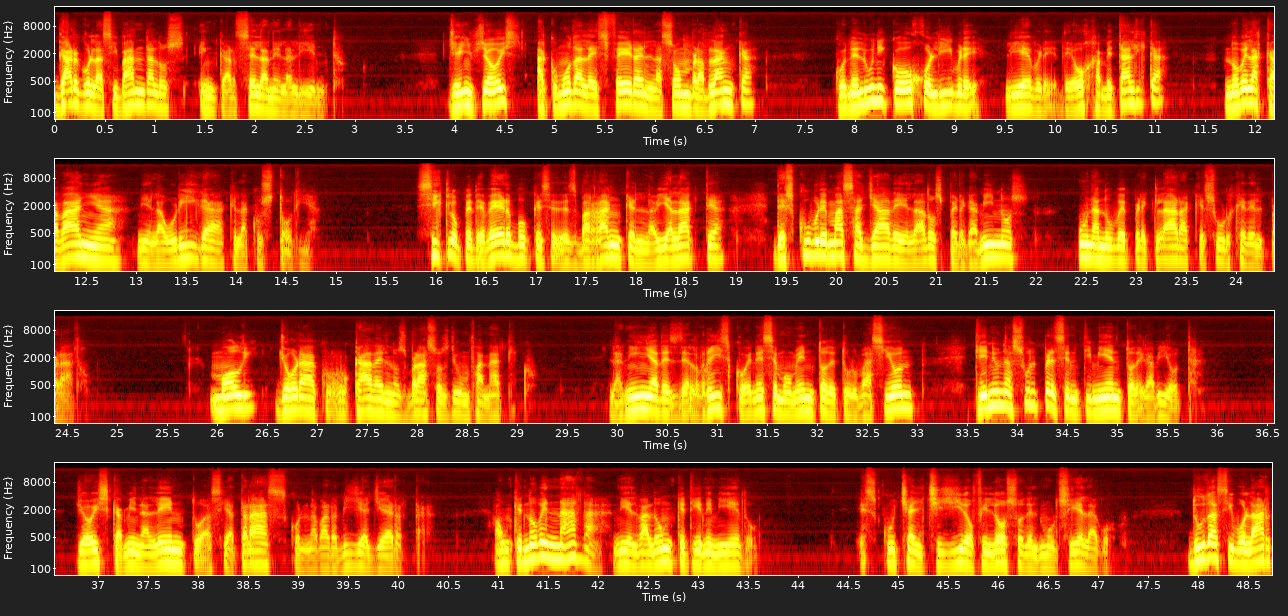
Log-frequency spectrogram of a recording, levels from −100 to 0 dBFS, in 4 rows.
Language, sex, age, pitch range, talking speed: Spanish, male, 50-69, 110-145 Hz, 135 wpm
